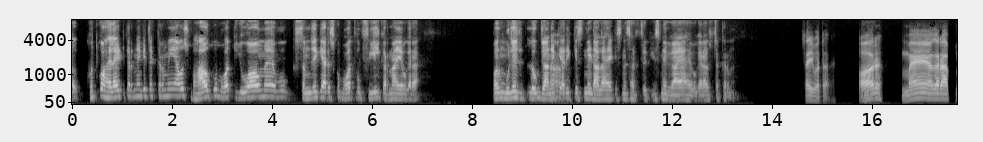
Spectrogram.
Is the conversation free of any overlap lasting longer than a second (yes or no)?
yes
